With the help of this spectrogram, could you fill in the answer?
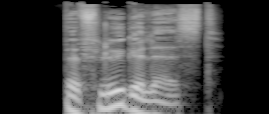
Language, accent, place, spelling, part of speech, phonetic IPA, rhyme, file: German, Germany, Berlin, beflügelest, verb, [bəˈflyːɡələst], -yːɡələst, De-beflügelest.ogg
- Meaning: second-person singular subjunctive I of beflügeln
